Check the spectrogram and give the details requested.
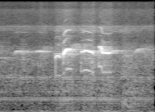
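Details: Javan white-eye with thin chirping: three short, high, sharp notes in quick succession, each a bright whistled slur, after a quiet start with faint background hum.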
